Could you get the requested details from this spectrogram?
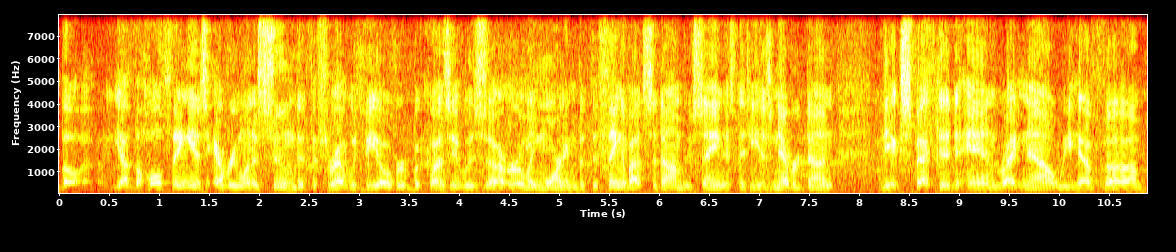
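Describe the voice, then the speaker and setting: A man working as a TV correspondent, giving a live breaking-news report in a halting, hesitant way, searching for words. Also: mid-range voice, a crowd in the background. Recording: loud noisy outdoor live location sound. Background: loud ambient noise, air raid sirens.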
